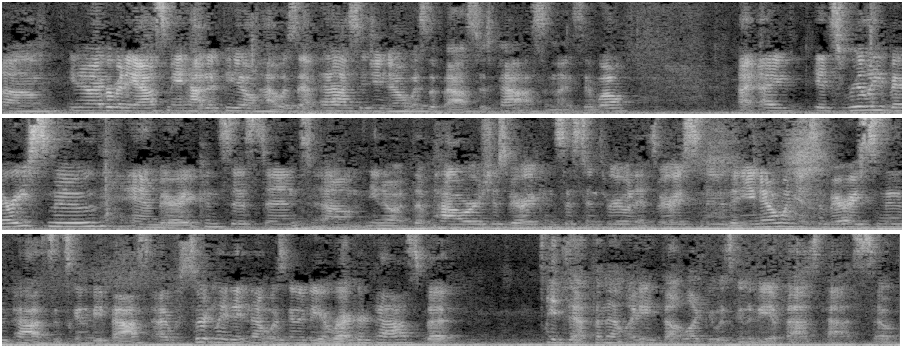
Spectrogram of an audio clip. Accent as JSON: {"language": "English", "region": "West Coast", "country": "United States", "said": "I'm from the West Coast, but Gainesville is really my second home."}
